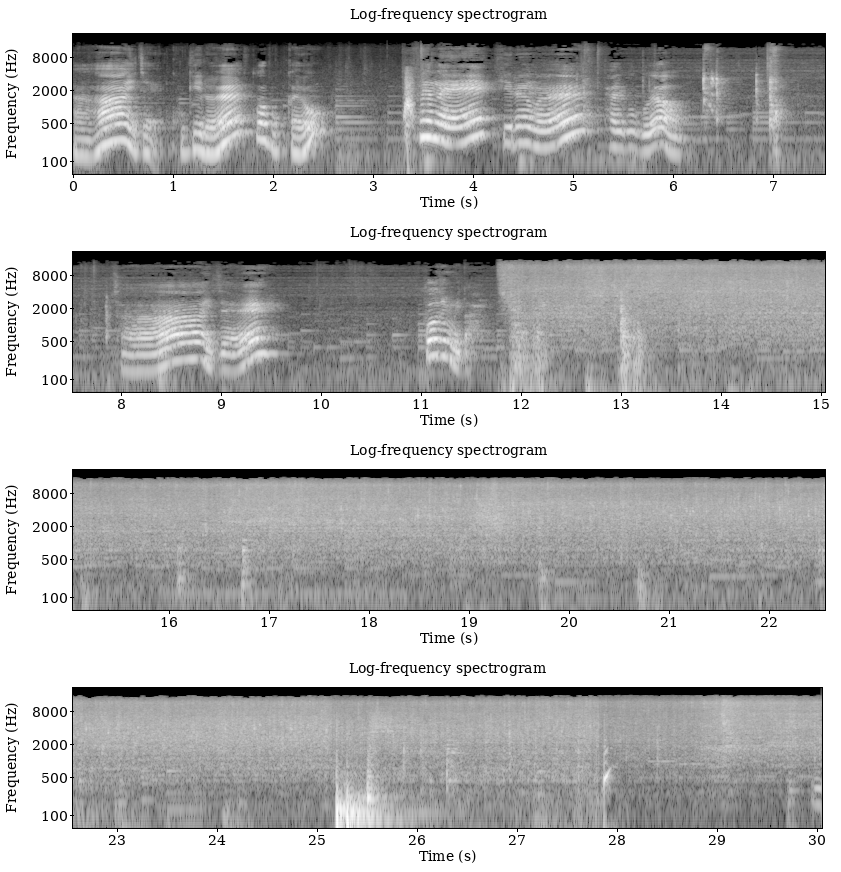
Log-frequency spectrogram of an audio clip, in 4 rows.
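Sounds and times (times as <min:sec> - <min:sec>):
steaks sizzling in frying pan: 0:11.8 - 0:30.0
heavy clunk: 0:25.2 - 0:26.2
sharp knock: 0:25.2 - 0:26.2.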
